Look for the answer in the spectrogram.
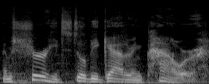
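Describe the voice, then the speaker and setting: A seasoned, middle-aged knight commander from a video game, self-assured and wry. He speaks with a commanding ease, his pitch moving lively. Faint game music plays under his lines. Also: normal speed.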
